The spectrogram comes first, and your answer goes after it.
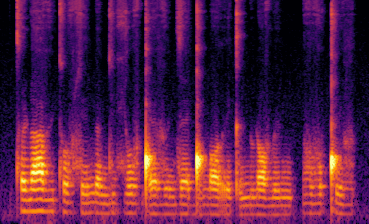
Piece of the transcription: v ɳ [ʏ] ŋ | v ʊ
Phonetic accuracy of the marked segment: correct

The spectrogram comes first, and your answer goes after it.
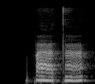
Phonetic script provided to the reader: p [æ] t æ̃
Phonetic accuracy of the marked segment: correct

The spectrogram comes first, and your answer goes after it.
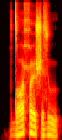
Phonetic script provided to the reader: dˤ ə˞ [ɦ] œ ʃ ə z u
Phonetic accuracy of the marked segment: incorrect: ħ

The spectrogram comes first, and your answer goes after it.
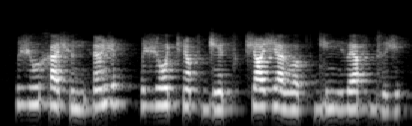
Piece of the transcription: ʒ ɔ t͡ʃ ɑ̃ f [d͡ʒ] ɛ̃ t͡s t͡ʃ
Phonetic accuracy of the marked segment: correct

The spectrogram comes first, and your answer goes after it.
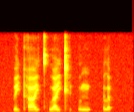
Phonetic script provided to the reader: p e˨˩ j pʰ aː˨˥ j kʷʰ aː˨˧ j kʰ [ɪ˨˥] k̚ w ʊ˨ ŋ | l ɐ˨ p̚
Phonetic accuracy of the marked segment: incorrect: ɪ˨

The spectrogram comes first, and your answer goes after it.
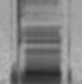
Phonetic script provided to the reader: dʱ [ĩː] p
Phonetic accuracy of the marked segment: correct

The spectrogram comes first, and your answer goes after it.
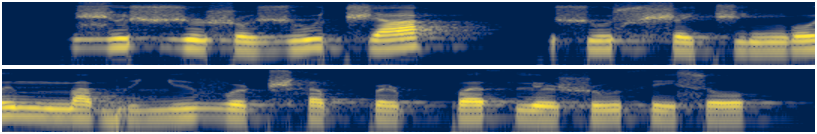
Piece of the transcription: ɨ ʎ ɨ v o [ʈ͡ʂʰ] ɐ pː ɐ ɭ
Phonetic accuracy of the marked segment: correct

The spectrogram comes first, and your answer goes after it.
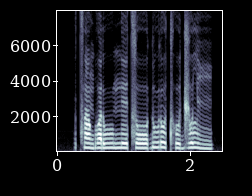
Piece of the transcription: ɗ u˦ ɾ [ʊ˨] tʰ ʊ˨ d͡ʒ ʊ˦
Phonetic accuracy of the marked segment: correct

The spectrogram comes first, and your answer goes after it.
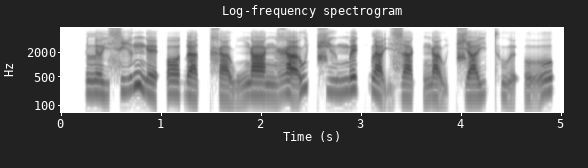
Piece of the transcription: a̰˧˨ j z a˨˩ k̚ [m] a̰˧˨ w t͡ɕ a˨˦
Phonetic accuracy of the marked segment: incorrect: ŋ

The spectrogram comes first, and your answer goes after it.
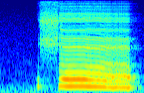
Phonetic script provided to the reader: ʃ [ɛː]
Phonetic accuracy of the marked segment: correct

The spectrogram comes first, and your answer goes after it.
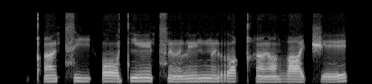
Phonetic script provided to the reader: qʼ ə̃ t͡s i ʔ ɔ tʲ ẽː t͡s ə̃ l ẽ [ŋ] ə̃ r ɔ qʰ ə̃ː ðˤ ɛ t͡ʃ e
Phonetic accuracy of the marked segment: correct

